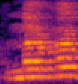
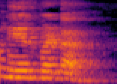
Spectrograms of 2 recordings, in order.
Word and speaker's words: नर्मदा: तो जो सागर था, क्योंकि इंग्लिश जो अंग्रेज थे उनका जो प्रोनाउंसिएशन था, सागर को वो सागौर बोल रहे हैं और नर्मदा को वो नेरबटा कहा जा रहा था।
